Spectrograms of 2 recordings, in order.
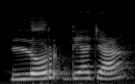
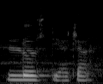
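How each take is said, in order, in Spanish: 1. La primera palabra termina en sonido r. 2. La primera palabra termina en sonido s. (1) "transforma la S en R" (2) "se debería decir los de allá"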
